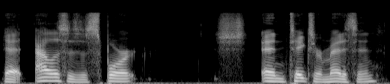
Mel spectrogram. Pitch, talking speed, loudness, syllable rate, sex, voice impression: 130 Hz, 140 wpm, -17 LUFS, 6.3 syllables/s, male, masculine, adult-like, slightly muffled, slightly refreshing, unique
